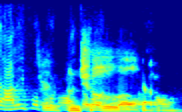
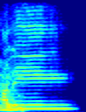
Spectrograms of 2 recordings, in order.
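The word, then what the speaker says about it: ألف: অনেকেই আপনারা পড়তেছেন আলিফ। ভুল আলিফ আলিফ আলিফ অক্ষরে কোন টেনে পড়া যাবে না। আলিফ আলিফ আলিফ।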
